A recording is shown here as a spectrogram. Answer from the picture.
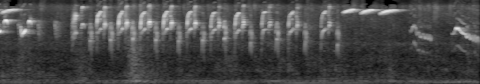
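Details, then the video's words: Captive Spot-throated Babbler (Pellorneum albiventre), imported from China/Vietnam and kept about a year in Bandung, Indonesia, freshly moulted, rolling out a fast run of about ten high sweeping notes, framed by brief chirps and thin whistles and slurred notes. "Wambi Mini / Tieu Mi (Pellorneum albiventre) ngeroll"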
